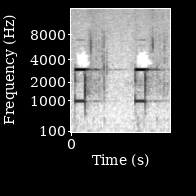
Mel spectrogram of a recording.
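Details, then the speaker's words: ZOLL AED Plus demonstration with Real CPR Help: two paired electronic metronome beeps about 0.6 s apart, an adaptive metronome monitoring chest compressions and pacing them to at least 100 per minute, with a "good compression" prompt. "the beeps act as an adaptive metronome that monitors my compressions and tries to speed them up to at least 100 per minute good compression"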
